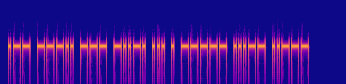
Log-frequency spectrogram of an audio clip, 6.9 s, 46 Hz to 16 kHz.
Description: Morse code, heard as a keyed tone, about 25 wpm, 650 Hz. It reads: W8O/SE032
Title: SOTA QSO Practice 25wpm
